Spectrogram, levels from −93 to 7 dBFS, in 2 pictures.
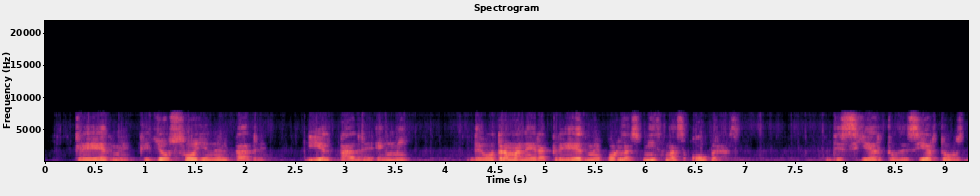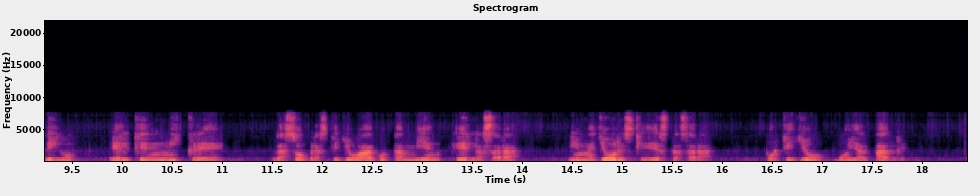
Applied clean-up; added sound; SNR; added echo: neural separator model SepFormer DNS4.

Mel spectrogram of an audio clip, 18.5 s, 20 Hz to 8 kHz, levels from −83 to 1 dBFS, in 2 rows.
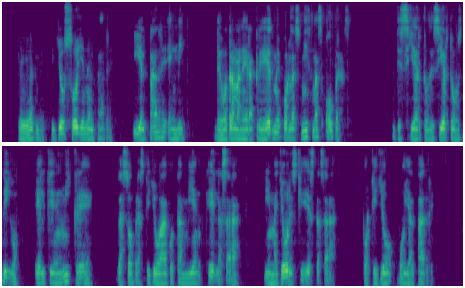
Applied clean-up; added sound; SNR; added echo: neural mask model DeepFilterNet 3.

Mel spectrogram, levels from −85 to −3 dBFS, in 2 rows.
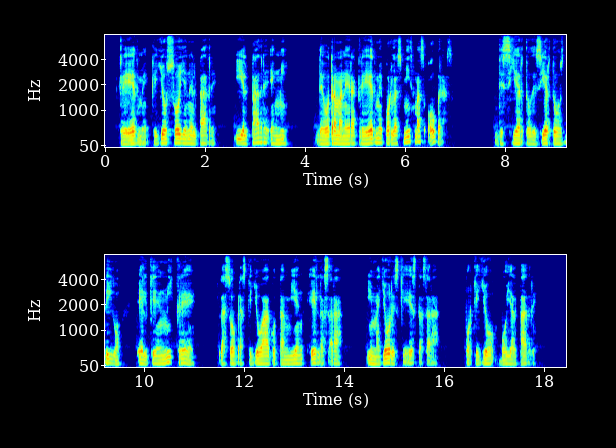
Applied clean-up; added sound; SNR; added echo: none; none; none; none.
